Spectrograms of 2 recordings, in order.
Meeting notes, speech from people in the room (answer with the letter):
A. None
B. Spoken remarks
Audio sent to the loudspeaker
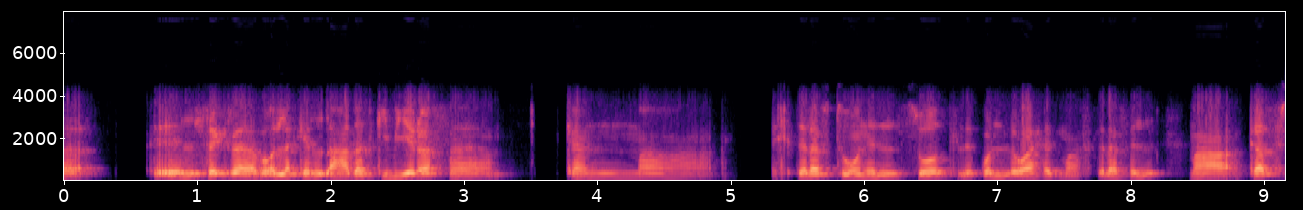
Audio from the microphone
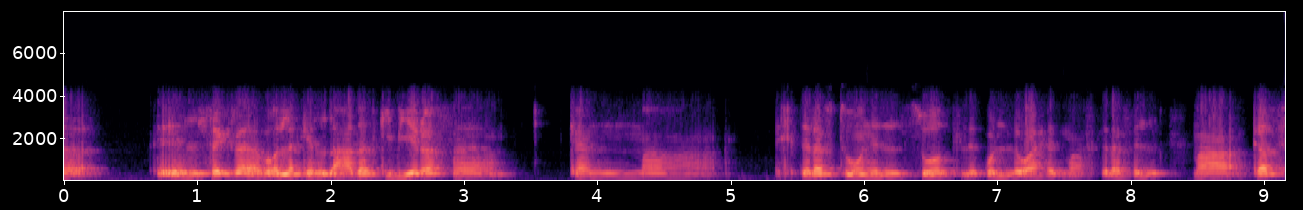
A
